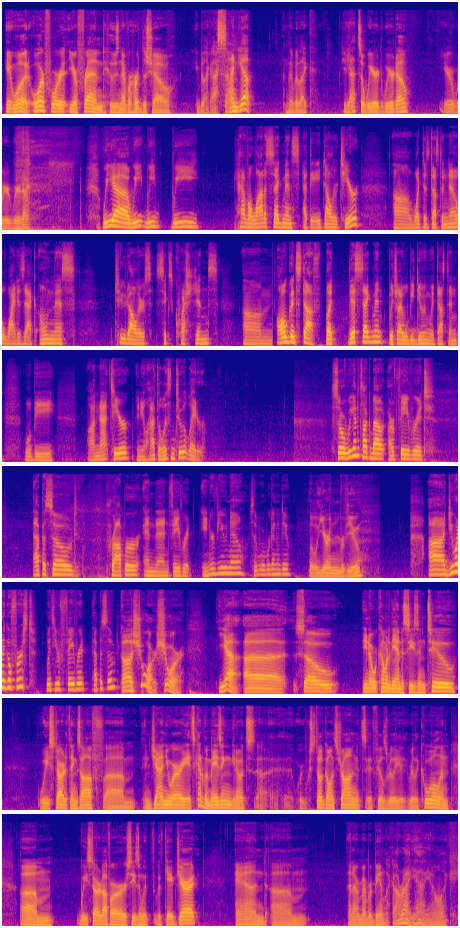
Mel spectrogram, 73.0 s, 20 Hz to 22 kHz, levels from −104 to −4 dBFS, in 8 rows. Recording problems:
none

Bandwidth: 16 kHz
